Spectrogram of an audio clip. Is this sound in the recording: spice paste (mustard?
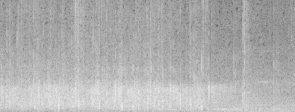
no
